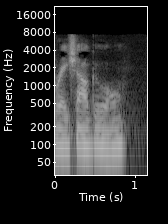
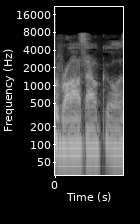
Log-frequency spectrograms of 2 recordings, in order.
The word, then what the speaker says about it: Ra's al Ghul: Ra's al Ghul, or Ra's al Ghul as they pronounce it in this movie, in these movies.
